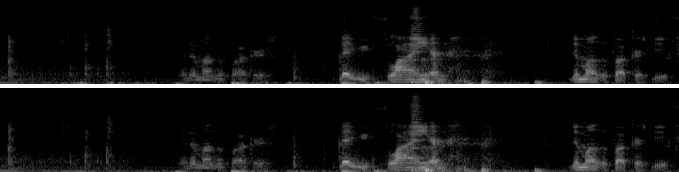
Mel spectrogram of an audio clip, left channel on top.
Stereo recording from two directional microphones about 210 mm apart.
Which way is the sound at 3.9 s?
40° left (ahead or behind).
